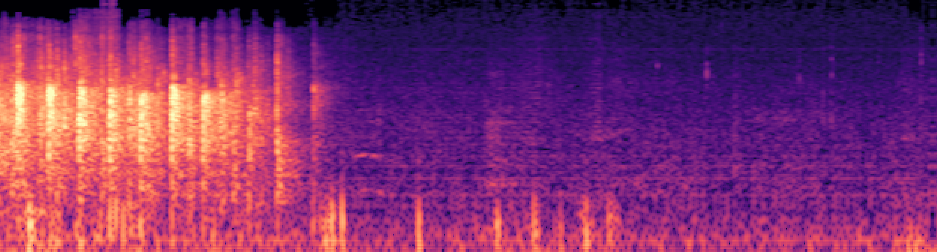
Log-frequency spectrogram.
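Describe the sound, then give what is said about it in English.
An audience claps hands in praise of the Lord, a loud burst of many overlapping claps for under three seconds, then tapering off to a few scattered, faint claps against quiet background. “Yes, give the Lord a hand clap of praise.”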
